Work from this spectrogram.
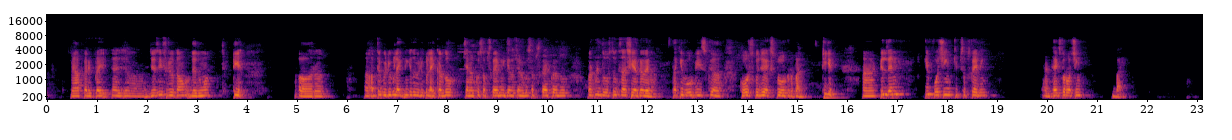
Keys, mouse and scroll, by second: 6.4-9.5 drag.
